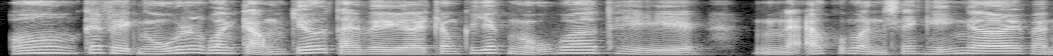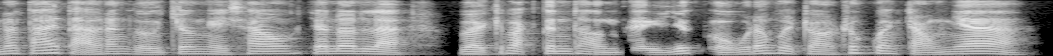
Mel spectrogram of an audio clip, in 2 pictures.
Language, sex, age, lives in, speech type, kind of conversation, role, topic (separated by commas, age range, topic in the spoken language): Vietnamese, male, 30-34, Vietnam, conversation, podcast, guest, Thói quen ngủ ảnh hưởng đến sức khỏe tinh thần của bạn như thế nào?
